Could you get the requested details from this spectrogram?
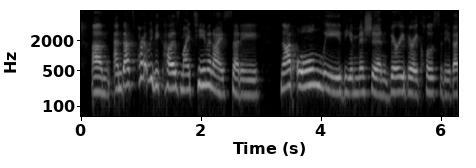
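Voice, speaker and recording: The delivery is fairly quick with lively intonation. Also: woman. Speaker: professor. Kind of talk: public lecture. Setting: lecture hall with audience. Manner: animated.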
